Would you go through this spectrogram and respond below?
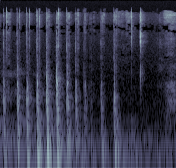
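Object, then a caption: Glossy paper magazine on a desk. Long acrylic nails and a wooden stick tap, trace and rub across the glossy photo pages of an open paper magazine lying on a desk. A quick run of soft, dull, low taps with very short decay gives way to faint rubbing and a light page turn near the end.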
